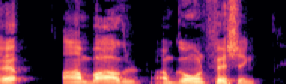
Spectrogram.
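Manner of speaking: fed-up, bothered cartoon character voice. Retelling a King of the Hill joke where the character gets mad: Hank Hill voice. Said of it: "episode of King of the Hill where Hank Hill gets mad".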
